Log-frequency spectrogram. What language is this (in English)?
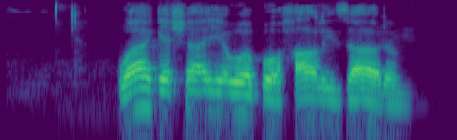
Central Kurdish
